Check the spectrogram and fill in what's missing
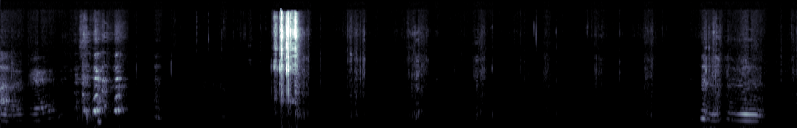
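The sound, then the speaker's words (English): Crunching of Lay's fries and gravy potato chips chewed into a microphone: one loud, sharp crunch followed by several softer, scattered chewing crackles. Voices talk briefly at the start and again near the end. “Alright, same time, busting or not, Lay's, fries and gravy. Wanna chew it?”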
